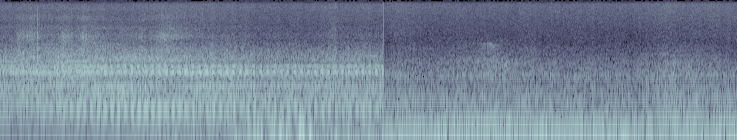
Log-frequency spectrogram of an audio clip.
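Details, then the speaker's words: Carrier heat pump outdoor fan: loud droning hum with a strong steady tone that suddenly drops away, leaving a rough rumble; fan motor resonating badly, cause suspected. "if you could hear it it had a terrible resonating sound about it just a kind of a i don't know i've had several motors do that over the past couple of years"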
